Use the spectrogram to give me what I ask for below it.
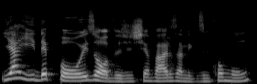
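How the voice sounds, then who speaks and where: A woman tells a story on a podcast. Her pitch swings wide and she talks fast. She acts out each quoted voice on a studio mic. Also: expressive. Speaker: guest. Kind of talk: casual storytelling.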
